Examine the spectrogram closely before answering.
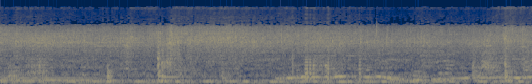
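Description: Raw rice frying in ghee in a pan, a steady sizzle, stirred with a wooden spatula that scrapes the pan a few times.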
